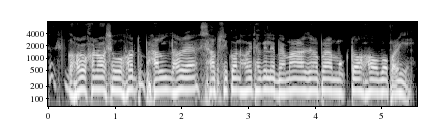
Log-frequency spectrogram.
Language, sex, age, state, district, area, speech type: Assamese, male, 60+, Assam, Golaghat, rural, spontaneous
